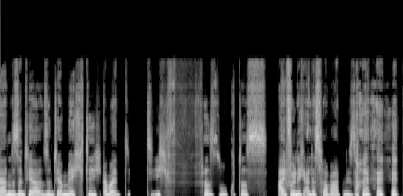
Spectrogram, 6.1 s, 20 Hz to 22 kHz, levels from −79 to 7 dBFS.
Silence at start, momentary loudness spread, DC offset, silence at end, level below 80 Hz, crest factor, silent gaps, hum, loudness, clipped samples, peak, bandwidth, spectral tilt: 0 s; 10 LU; 0.5%; 0.1 s; -44 dBFS; 12 dB; 1.97-2.18 s, 4.00-4.14 s; none; -12 LUFS; under 0.1%; 0 dBFS; 15.5 kHz; -4 dB/octave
